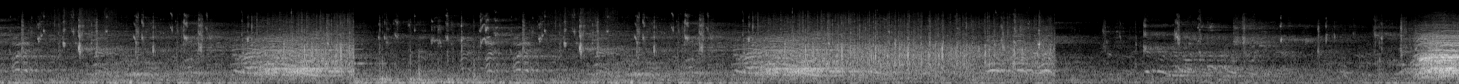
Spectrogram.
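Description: Basketball bouncing on a hardwood gym court during live play, with shouting from players and benches that swells twice, about two seconds in and again around eight seconds.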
